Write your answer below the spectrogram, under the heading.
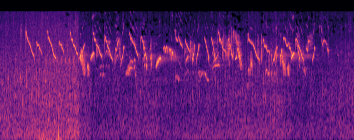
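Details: Oriental white-eyes calling together to spur birds into song; a continuous tangle of thin, high, downward-slurred chirps, many birds at once, after a quiet start.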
